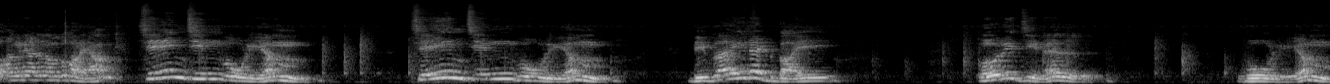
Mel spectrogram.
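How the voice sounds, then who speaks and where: Malayali male physics teacher, high voice, quizzes students and answers himself, drags out key terms, roomy sound with the mic at a distance. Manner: asks students questions and answers them, repeats key terms slowly. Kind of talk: classroom physics lecture. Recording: echoey room, voice from off the mic.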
